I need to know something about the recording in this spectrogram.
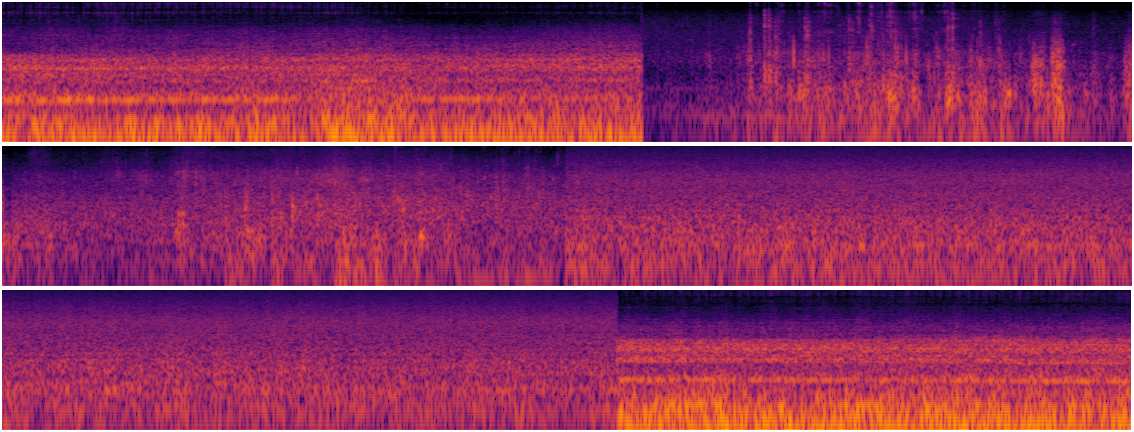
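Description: Wind buffets loudly while riding a bike.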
